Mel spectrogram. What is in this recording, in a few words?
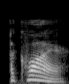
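"acquire", American English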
